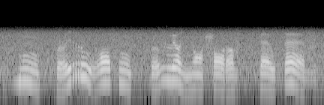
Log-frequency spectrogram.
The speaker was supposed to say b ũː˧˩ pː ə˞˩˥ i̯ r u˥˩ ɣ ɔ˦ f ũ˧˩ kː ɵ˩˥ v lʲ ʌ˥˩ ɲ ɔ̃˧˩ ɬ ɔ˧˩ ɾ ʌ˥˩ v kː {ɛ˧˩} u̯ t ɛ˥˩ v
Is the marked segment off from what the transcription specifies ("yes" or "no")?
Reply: no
